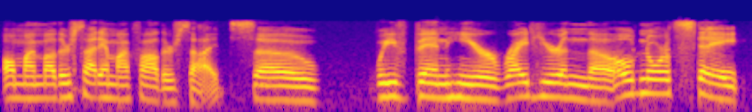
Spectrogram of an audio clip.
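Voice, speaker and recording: Here the same kind of speaker, a middle-aged North Carolina woman with a Southern accent, appears as a guest author and audio drama creator answering an interviewer conversationally. Her deep, smooth voice has a fairly bright tone and a measured pace. There's no echo, though the audio is dull.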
